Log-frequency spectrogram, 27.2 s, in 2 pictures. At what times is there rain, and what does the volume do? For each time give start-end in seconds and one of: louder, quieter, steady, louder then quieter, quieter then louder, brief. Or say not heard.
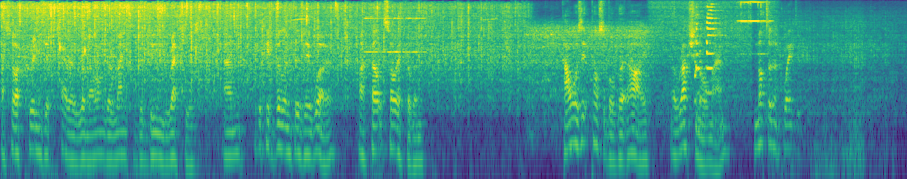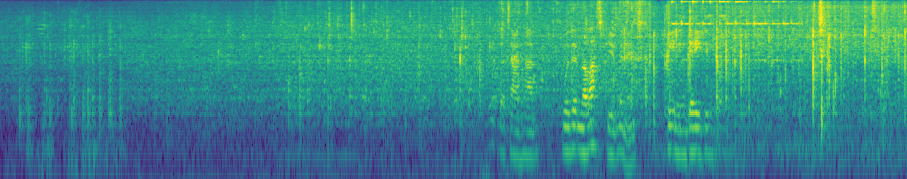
0.0-27.1 quieter then louder.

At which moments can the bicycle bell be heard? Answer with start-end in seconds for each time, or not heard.
5.6-6.2, 10.4-11.6, 23.6-25.6.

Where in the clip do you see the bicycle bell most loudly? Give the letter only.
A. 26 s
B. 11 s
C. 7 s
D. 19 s
B.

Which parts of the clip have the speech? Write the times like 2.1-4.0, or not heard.
0.0-6.3, 8.4-12.0, 20.9-24.6.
